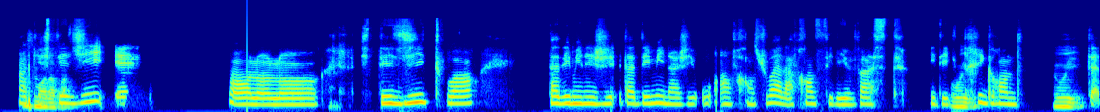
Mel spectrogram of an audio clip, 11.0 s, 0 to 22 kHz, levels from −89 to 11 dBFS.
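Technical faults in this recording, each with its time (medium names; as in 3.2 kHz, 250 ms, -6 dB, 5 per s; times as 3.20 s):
2.47 s: pop -14 dBFS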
